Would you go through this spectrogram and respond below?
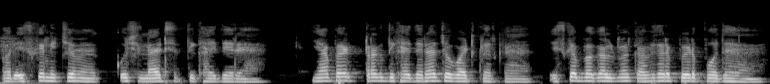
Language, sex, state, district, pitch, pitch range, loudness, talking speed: Hindi, male, Jharkhand, Palamu, 145 Hz, 140-160 Hz, -16 LUFS, 240 wpm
